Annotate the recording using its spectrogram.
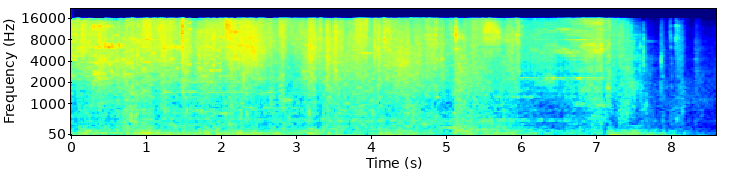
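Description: Spell blasts and hits crackle and boom in a busy fight.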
